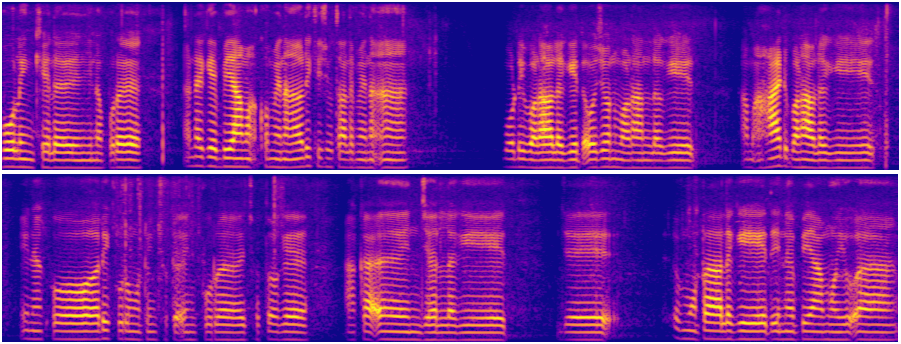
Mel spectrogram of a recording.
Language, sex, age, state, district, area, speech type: Santali, male, 18-30, Jharkhand, East Singhbhum, rural, spontaneous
